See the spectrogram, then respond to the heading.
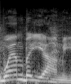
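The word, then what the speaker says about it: Wembanyama: stats okay wiba Yami wami is how you say it not even done yet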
